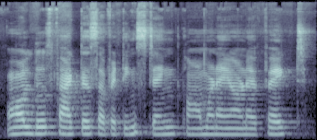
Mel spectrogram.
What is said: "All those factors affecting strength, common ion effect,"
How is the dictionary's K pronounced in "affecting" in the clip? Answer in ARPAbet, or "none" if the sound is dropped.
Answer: none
